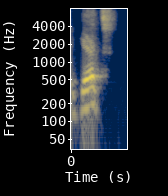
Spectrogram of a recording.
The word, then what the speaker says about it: Goethe: A pronúncia seria Goethe, Johann Wolfgang von Goethe, esse grande ocultista, escritor, que escreveu a sua obra-prima, o lendário Dr.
